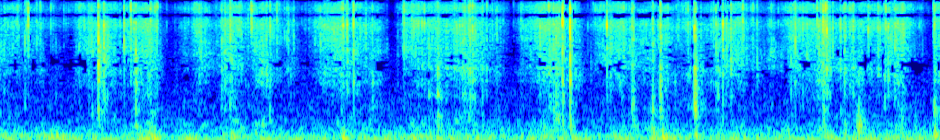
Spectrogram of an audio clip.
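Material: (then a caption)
Plant fibre. A dry, hand-sized natural loofah pad of fibrous plant material is held in both hands and scratched with long nails. The result is a quiet, continuous run of rough, crackly scratching and crinkling, mostly bright and hissy, with small sharp ticks throughout.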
